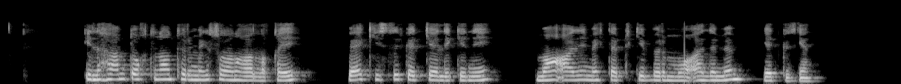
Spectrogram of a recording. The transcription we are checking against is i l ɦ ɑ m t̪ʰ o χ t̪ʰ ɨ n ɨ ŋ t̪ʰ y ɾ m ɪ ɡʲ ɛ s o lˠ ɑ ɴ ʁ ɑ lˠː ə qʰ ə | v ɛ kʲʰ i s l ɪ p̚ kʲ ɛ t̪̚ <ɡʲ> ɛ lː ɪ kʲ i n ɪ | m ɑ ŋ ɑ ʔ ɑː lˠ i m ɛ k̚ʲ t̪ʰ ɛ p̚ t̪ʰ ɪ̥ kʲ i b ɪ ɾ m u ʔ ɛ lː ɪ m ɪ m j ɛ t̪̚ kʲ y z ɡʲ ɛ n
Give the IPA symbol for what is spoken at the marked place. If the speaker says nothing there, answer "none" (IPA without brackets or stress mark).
kʲ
